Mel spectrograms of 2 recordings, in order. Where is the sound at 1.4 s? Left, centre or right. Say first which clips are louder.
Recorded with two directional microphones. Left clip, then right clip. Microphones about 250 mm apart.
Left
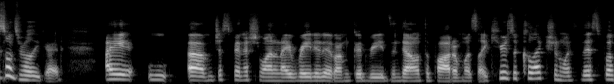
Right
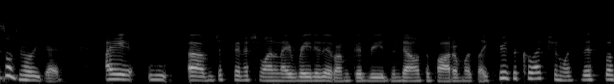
Left 7 dB; left.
